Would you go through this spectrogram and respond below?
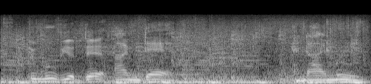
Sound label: CROW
